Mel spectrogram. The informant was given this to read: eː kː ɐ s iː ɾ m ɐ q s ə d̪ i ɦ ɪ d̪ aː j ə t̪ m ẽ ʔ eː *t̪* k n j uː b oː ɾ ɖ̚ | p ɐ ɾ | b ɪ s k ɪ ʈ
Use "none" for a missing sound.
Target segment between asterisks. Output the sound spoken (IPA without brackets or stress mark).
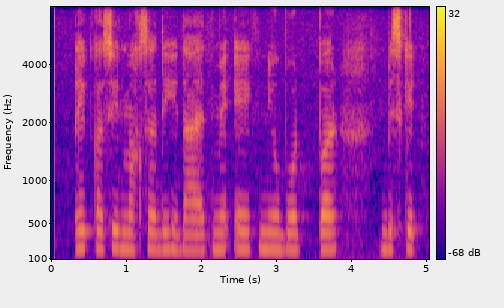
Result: none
